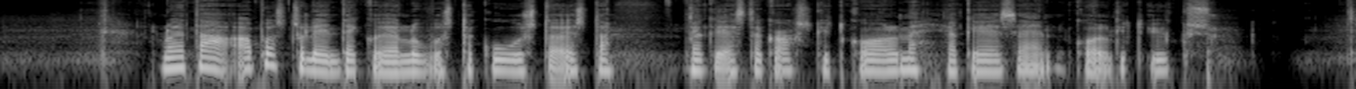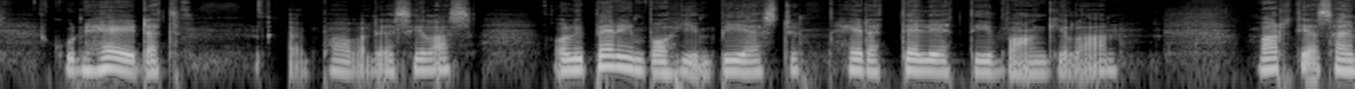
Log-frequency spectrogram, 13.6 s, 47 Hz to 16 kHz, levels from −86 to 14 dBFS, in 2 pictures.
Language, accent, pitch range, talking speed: Finnish, native, 150-180 Hz, 95 wpm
